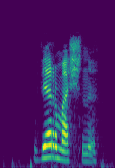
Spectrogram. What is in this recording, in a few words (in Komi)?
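"вермасьны", Komi, female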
